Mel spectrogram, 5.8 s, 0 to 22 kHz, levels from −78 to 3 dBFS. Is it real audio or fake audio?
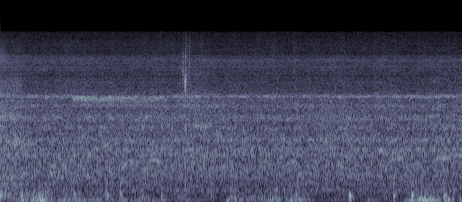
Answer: fake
